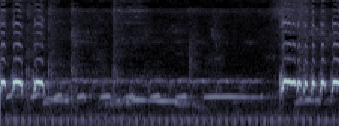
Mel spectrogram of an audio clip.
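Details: Local wild zebra dove used as a calling lure: brief pulsed coos, a run of lower wavering coos, then a dense burst of quick staccato notes, with a low hum throughout.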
